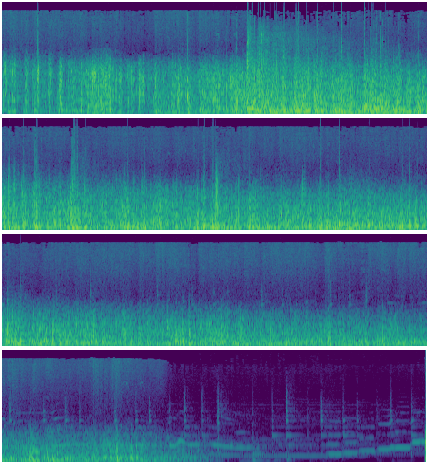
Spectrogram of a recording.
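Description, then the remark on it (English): A huge thunderous crash, representing a demon struck down by Balaram falling like a great hill, swells into a loud, sustained rumbling roar that lasts many seconds before dying away quickly, leaving a faint lingering tone. No voices are heard. “When the demon fell, he made a tremendous sound, and it sounded as if a great hill were falling, being struck by the thunderbolt of King Indra.”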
